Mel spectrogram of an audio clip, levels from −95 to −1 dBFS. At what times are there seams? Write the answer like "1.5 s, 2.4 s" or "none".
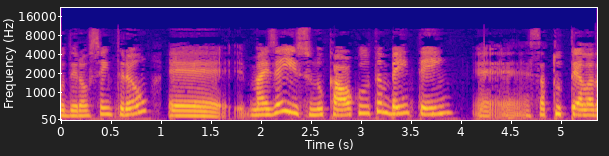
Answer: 1.0 s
